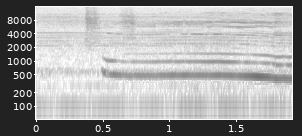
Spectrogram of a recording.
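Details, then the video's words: Angry domestic cat giving one long, steady, drawn-out yowl lasting over a second, holding an even pitch before sagging slightly at the end, with a faint hum in the background of an indoor room. "Cat Sound Angry Sound Meowing"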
